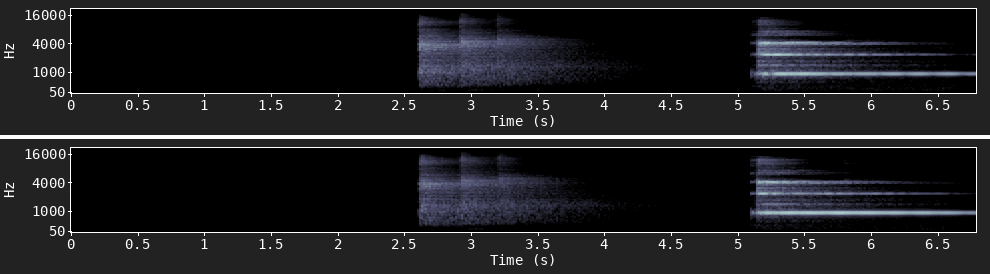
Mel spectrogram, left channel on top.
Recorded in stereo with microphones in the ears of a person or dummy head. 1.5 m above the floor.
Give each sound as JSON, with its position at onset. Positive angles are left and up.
{"t": 2.6, "sound": "a splash", "side_deg": 10, "distance_m": 1.1}
{"t": 5.1, "sound": "a bell", "side_deg": -60, "distance_m": 1.2}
